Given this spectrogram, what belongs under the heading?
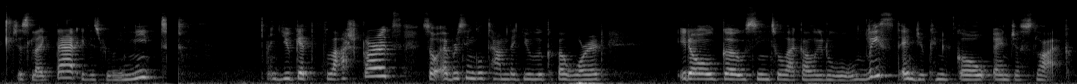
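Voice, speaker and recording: Young woman book vlogger, English not her first language, higher voice, loose chatty delivery full of fillers. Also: normal speed. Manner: chatty, many fillers and little laughs. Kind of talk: casual chat.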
